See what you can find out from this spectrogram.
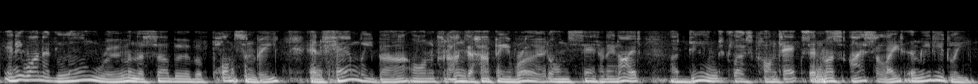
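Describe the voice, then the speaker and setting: A man's voice: mid-range voice, normal speed, few pauses. A man with a New Zealand accent reading a scripted radio news bulletin. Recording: noisy, dull shortwave radio reception.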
